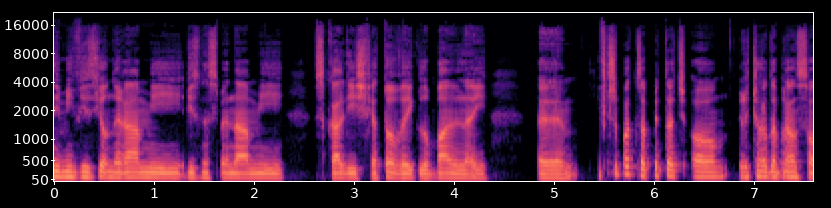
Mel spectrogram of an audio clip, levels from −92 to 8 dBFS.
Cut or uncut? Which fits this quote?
cut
